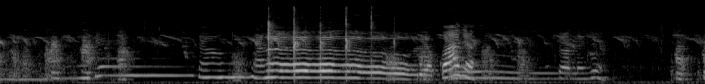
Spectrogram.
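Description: A young woman talks and sings playfully to a small child close by.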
